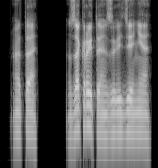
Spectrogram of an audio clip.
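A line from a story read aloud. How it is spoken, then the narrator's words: Gloomy bearded man. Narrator (Russian): мрачно заявил бородач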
